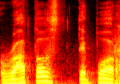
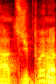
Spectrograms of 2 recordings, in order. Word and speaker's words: Ratos de Porão: Ratos de Porão. And people would talk about you know this band. I've never heard them because when you say it in Portuguese and the R is silent.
